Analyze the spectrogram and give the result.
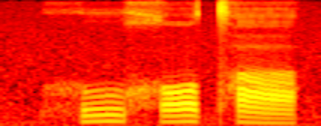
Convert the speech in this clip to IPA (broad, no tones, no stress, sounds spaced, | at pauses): h u x ɔ tʰ a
